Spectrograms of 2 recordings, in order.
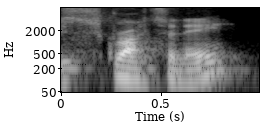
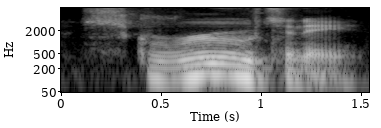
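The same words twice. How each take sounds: First: The oo vowel is short. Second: The oo vowel is lengthened. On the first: The speaker calls it wrong. "It's not going to be" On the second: The speaker calls it right. "It becomes a lengthened sound"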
